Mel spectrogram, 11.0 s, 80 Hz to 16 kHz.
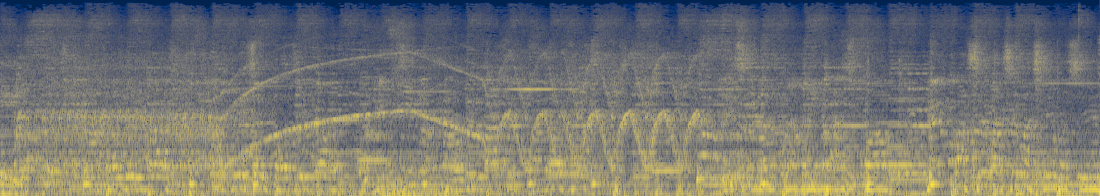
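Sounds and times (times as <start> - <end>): live band dance music: 0.0 - 11.0
siren-like wail: 0.2 - 8.6.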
